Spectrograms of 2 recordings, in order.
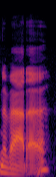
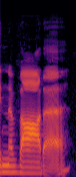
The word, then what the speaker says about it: Nevada: Like people on the West Coast know it's Nevada. People on the East Coast say Nevada, and like I cringe.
